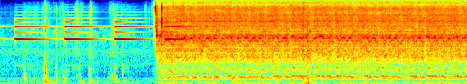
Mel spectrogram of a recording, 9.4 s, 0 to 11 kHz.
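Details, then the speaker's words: 2007 Ford Mustang V6, accident-totaled, fuel pump heard working, owner suspects lots of air in fuel rail lines: a few short starter bursts, then a long steady crank that never catches; cranks but won't fire, cause unconfirmed. "man is wanting to fire all right I'm going to give that starter a minute to cool down we have got we're close I can feel it we're definitely close"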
